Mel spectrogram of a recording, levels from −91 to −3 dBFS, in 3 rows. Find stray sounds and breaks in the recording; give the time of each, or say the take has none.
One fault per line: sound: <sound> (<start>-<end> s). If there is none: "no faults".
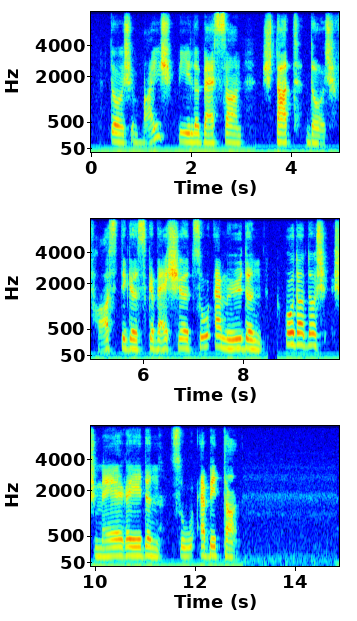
no faults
